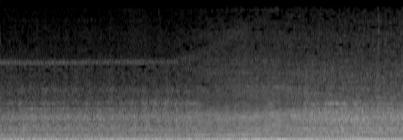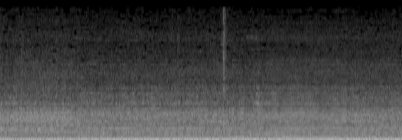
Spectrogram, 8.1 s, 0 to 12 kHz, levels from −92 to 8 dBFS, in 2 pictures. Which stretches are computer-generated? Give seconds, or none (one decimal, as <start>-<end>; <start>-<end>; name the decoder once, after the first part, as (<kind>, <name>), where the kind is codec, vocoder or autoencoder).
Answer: 1.9-2.9 (vocoder, Vocos); 6.7-7.5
